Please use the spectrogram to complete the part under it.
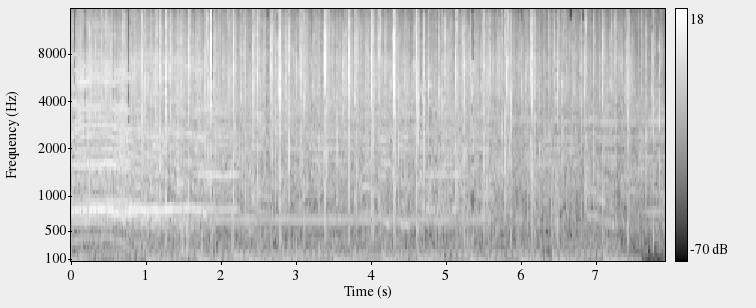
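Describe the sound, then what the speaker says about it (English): An audience at a fighting-game tournament's top 8 claps and cheers while a beat-driven music track plays over it, with the clapping rising under the rhythmic music. "can I get one more massive applause, a loud applause for our top 8?"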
